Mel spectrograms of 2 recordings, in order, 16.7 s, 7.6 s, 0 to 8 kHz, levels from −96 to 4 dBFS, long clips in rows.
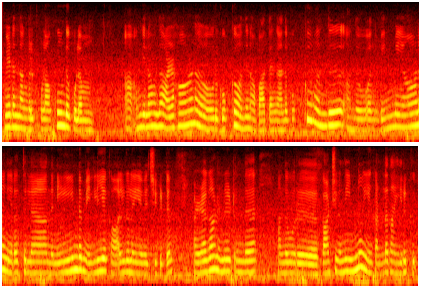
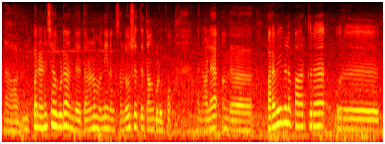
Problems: constant background noise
